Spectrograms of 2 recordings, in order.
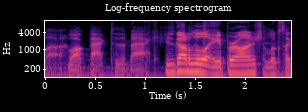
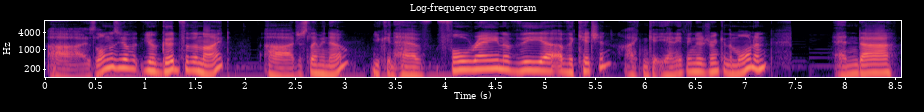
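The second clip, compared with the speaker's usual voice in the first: hospitable hostess; 5 semitones higher, 5 dB louder, faster than usual. Acted. Val settles the guest in.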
